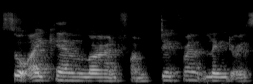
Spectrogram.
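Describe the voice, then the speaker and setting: A woman speaks with a Samoan accent. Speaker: network marketer. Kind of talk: interview.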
